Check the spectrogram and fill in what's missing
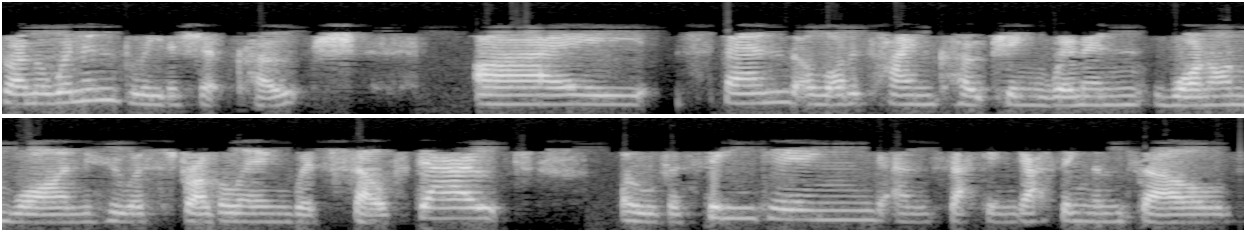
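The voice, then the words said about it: English accent. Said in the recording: “that accent tells us you're not originally from there ... I love an English accent.”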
